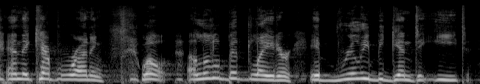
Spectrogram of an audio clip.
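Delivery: loud, high-pitched preacher storytelling; big sermon-story delivery; preaching at full force. Acted. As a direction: drive the story home from the pulpit.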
